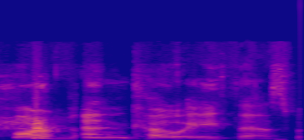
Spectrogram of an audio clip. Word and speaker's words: Marvenko-Athas: It's Marvenko-Athas, but that's fine.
